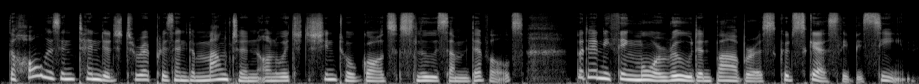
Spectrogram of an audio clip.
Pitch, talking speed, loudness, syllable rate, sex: 200 Hz, 170 wpm, -18 LUFS, 4.7 syllables/s, female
